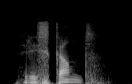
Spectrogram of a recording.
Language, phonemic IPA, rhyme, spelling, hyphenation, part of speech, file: Dutch, /rɪsˈkɑnt/, -ɑnt, riskant, ris‧kant, adjective, Nl-riskant.ogg
- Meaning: risky, daring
